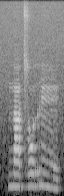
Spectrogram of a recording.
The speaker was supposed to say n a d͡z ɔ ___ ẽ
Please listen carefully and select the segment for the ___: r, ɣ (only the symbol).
r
